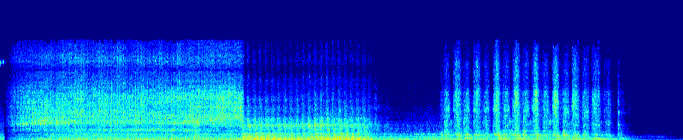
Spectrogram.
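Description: Wood lathe running with a steady motor hum while a tool rasps against the spinning red cedar, a loud dense hiss at first. In the last few seconds the rasping comes in quick regular strokes before it fades.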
